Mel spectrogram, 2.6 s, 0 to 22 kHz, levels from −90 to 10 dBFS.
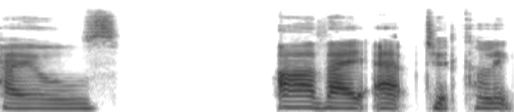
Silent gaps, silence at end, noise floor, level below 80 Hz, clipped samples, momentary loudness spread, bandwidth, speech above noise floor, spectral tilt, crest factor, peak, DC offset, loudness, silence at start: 1.01-1.06 s, 1.14-1.18 s, 1.32-1.36 s; 0 s; under -90 dBFS; -72 dBFS; under 0.1%; 12 LU; 15 kHz; over 72 dB; -3 dB/octave; 18 dB; -2 dBFS; under 0.1%; -18 LUFS; 0 s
